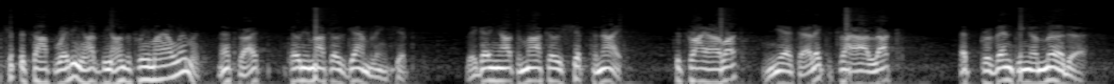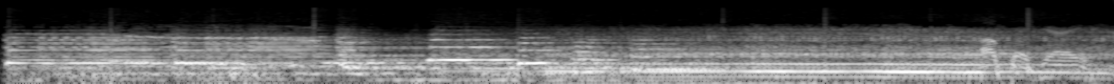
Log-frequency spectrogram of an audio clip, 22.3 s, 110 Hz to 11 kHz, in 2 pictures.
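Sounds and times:
speech: 0.4 - 9.0, 9.6 - 11.5
small boat motor drone heading out toward a gambling ship: 11.2 - 22.2.

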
